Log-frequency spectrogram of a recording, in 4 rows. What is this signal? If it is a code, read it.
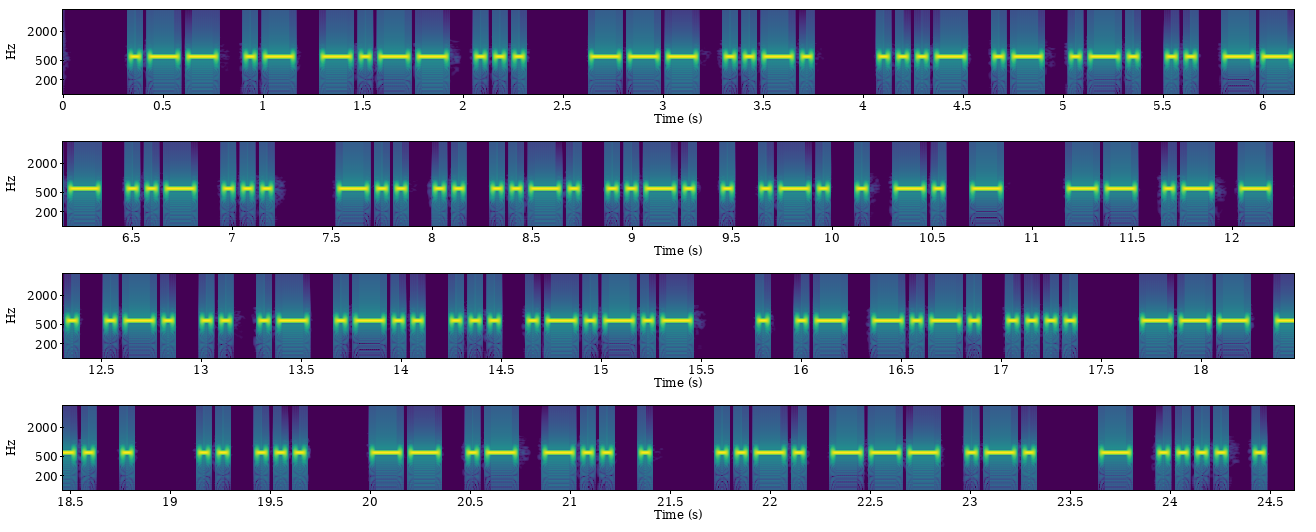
Morse code, heard as a keyed tone, about 25 wpm, 600 Hz. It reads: WAYS OF VARIOUS DIFFERENT MATERIALS. EACH ONE IS MADE FOR THE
